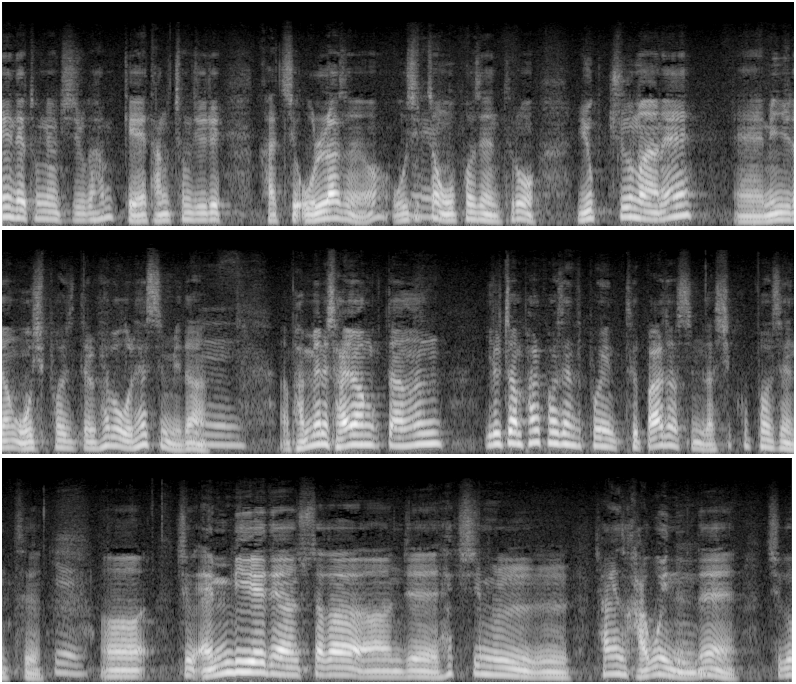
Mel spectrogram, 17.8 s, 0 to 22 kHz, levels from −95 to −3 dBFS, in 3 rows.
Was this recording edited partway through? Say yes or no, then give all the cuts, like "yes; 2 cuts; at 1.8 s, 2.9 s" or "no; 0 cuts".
no; 0 cuts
